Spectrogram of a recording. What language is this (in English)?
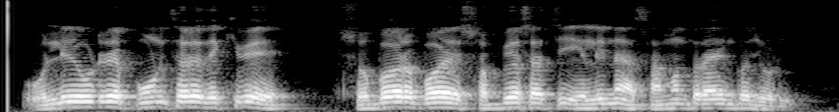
Odia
